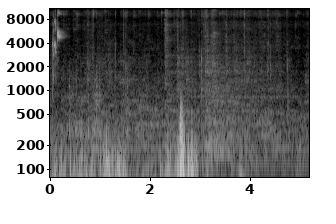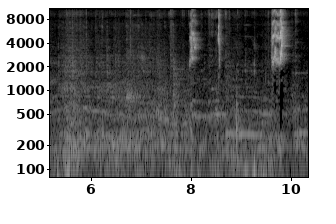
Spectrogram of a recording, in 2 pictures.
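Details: Caged lovebirds in the morning, a blue one scrambling for vegetables: soft scratching and tapping for most of the stretch, then three sharp, shrill chirps close together near the end.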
